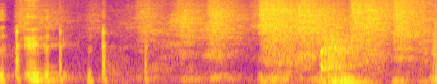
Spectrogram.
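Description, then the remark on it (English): A big dog's claws click and tap quickly on a hard floor in a short, uneven burst, followed by a louder stretch of rustling, hissy noise. “Dang, that dog is tap dancing.”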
